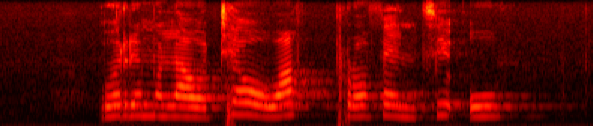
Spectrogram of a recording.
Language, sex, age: Northern Sotho, female, 24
